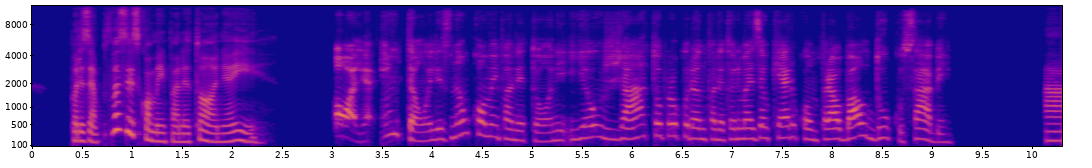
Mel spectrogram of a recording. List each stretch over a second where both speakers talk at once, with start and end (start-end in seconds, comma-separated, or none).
none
